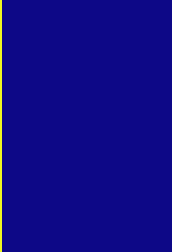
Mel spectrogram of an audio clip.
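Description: Silence: the sound track is muted, with no audible sound.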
